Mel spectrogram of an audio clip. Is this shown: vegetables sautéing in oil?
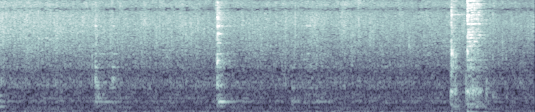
yes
